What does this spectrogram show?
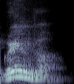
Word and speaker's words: Greenville: And Eric Simmons, the mayor of Greenville, Mississippi. Did I say that right, Eric? I've known you for 10 years and I've been trying to say Greenville different like you do, Greenville.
